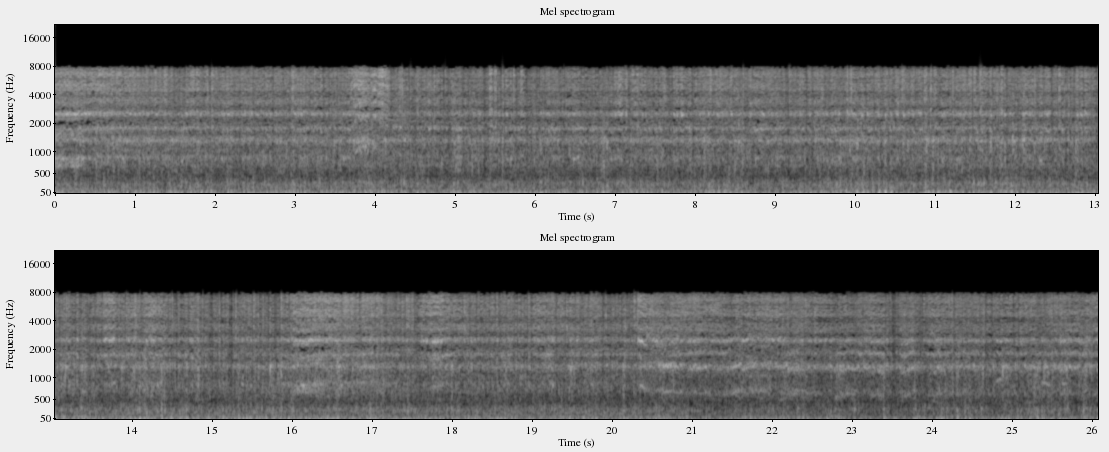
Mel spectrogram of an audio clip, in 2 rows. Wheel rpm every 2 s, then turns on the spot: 230, 240, 250, 240, 230, 240, 230, 230, 230, 230, 200, 160, 160.
none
